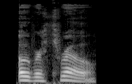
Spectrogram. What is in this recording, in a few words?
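"overthrow", spoken word, spelling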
